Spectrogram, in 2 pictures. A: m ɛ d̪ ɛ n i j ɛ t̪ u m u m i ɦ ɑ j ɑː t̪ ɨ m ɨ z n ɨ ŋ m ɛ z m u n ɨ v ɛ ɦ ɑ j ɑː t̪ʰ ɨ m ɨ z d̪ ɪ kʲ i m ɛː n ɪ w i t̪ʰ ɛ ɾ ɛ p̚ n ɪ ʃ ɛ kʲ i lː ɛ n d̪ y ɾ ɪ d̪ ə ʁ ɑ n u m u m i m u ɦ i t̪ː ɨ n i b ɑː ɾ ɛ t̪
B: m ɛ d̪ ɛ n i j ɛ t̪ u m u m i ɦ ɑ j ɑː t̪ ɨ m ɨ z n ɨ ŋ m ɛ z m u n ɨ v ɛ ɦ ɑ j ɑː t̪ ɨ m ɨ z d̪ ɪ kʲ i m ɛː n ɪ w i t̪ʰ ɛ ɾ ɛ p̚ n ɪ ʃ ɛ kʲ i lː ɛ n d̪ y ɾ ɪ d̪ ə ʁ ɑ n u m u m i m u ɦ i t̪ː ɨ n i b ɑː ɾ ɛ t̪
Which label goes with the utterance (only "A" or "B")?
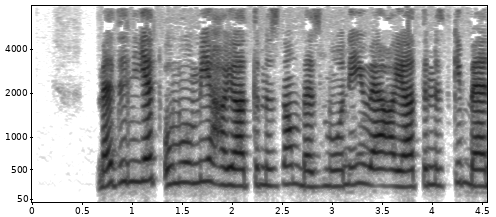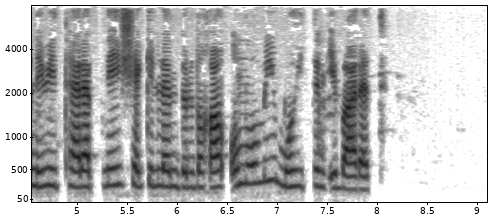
B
